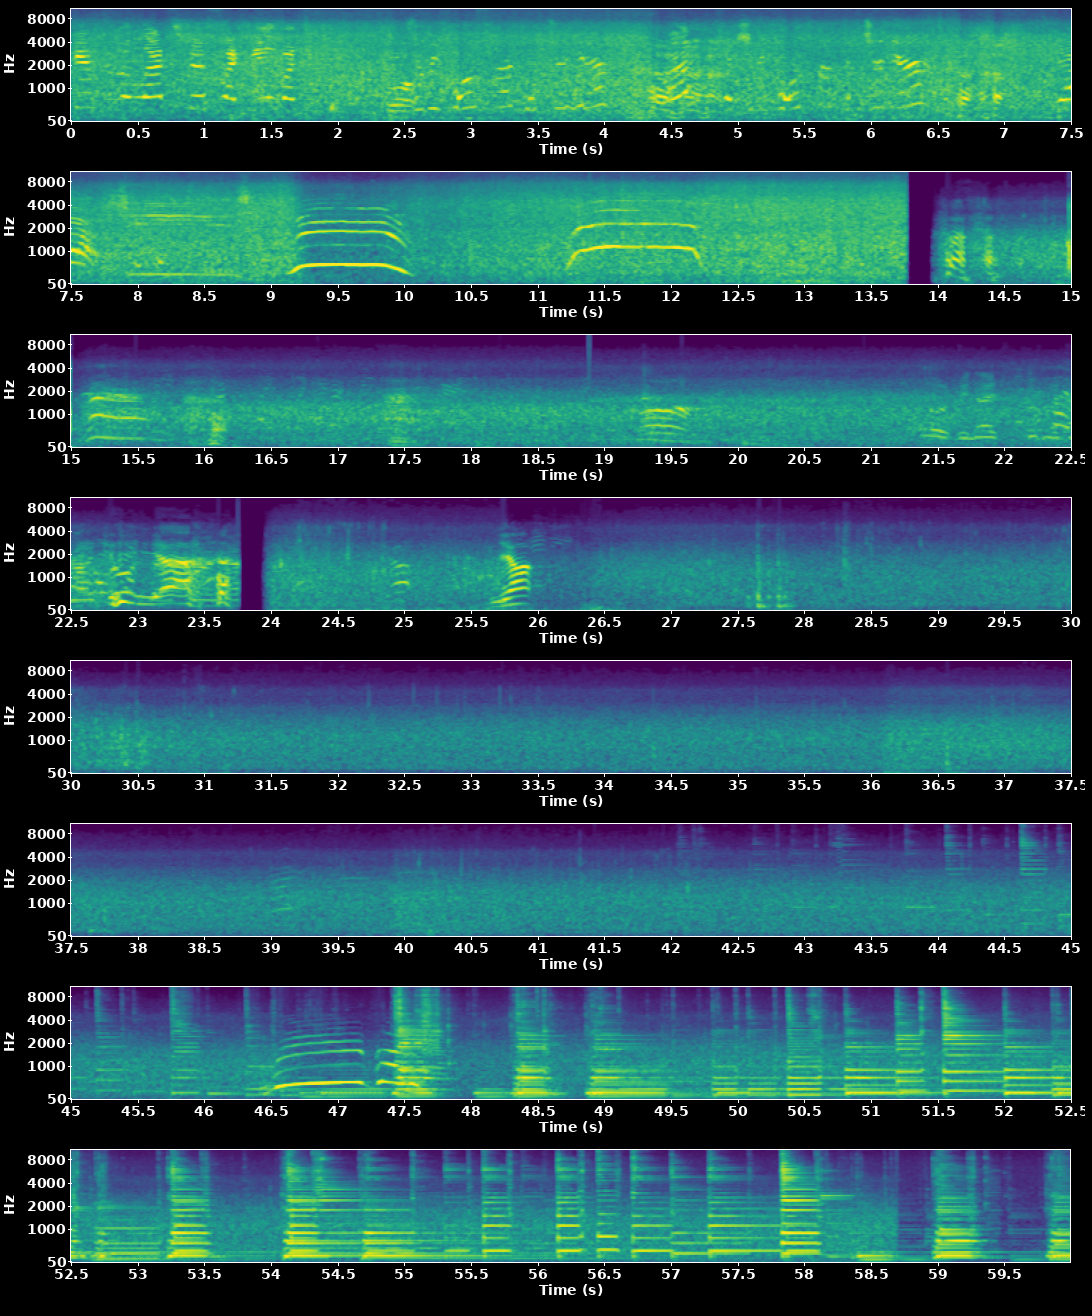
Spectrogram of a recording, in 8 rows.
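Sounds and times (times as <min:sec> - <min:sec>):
river water rushing: 0:00.0 - 0:13.8, 0:14.6 - 0:23.2, 0:26.7 - 0:59.9
wind on microphone: 0:14.8 - 0:21.2, 0:24.0 - 0:43.8
knock: 0:27.6 - 0:28.0
acoustic guitar music: 0:42.0 - 0:59.9.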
